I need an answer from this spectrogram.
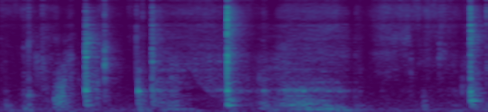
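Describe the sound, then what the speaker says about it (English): Paper being burnished down along a score line while assembling a mini album page: quiet, close rubbing strokes and soft scraping passes, with a few sharper taps and handling clicks in between, no voices. "Then I'm going to fold this one over and burnish this one on top of the other piece."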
